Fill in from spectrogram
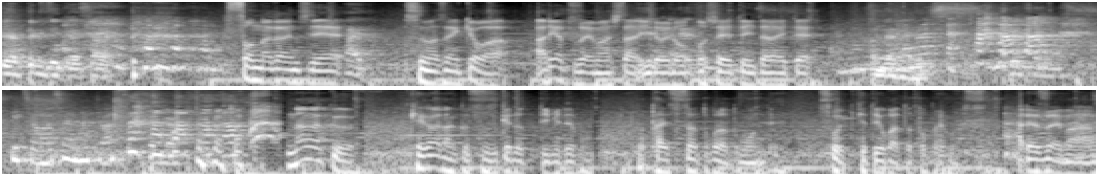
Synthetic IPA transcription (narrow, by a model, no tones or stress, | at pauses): jat̪ːe̞mʲit̪ekɯd̪asai | sõ̞nːakãɲ̟d͡ʑid̪e̞ | sɨimas̬ẽ̞ŋkʲo̞ːβaː | ɾʲiɡat̪oɣozaimaɕi̥t̪aiɾo̞iɾo̞ʔːɕie̞t̪e̞it̪ad̪ait̪e̞ | kand̪ad̪ | it͡ɕoaseɲinat̪ːemast̪a | naɡakɯ̟ke̞ɡanakɯ̟t͡sɨzɨke̞ɾɯ̟t̪ːe̞imʲid̪e̞mo̞ | mat̪aise̞̥t͡sɨnat̪okoɾt̪omo̞ɯ̟̃nd̪e̞ | sɨɡo̞ikʲi̥ke̞t̪ejo̞kat̪ːat̪oːmo̞imasɨ̥aɾʲiɡat̪ozaima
